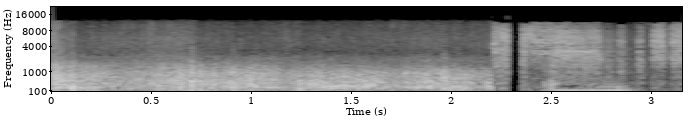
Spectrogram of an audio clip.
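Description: A thunderstorm: heavy, steady rain hisses over a deep, loud rolling rumble of thunder, before a sudden brief cutout and a sharper, crackling burst near the end.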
